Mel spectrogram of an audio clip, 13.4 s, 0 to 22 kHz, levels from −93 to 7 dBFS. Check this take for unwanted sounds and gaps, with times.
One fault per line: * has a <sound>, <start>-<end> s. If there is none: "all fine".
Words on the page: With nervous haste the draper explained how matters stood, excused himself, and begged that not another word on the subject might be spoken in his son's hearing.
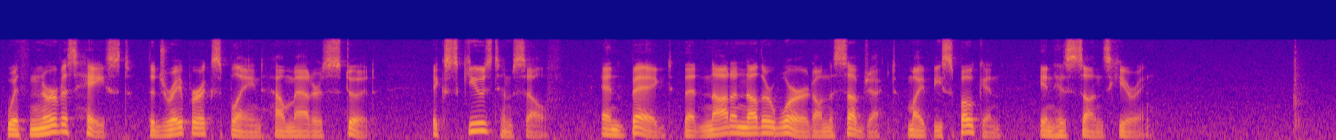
* has a tap, 12.9-13.1 s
